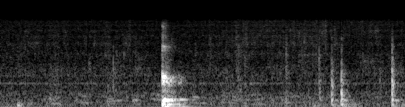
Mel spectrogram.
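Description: Knocks and handling noise at a lectern microphone as the speaker settles in: one sharp thump about a second and a half in, then a few lighter knocks near the end, over the hush of a room.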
